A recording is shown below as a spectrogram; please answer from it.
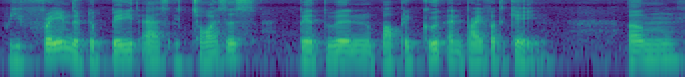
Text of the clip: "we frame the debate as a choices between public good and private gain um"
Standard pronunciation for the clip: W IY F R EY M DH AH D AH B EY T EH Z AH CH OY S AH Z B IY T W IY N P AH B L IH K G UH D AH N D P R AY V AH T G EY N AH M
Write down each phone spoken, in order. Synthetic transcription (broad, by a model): W IY F R EY M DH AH D AH B EY T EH S AH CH OY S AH S B IY T W IY N P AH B L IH K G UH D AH N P R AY F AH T G EY N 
